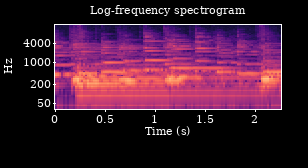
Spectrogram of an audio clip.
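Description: Several ukuleles played together as an ensemble: quick plucked notes over a held low note.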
